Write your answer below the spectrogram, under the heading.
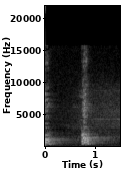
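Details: A neighbour's dog barking on 13 November 2020, a dog regularly let out to bark. A single sharp, loud bark sounds near the middle, following the cut-off end of another at the start, over quiet background hiss.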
